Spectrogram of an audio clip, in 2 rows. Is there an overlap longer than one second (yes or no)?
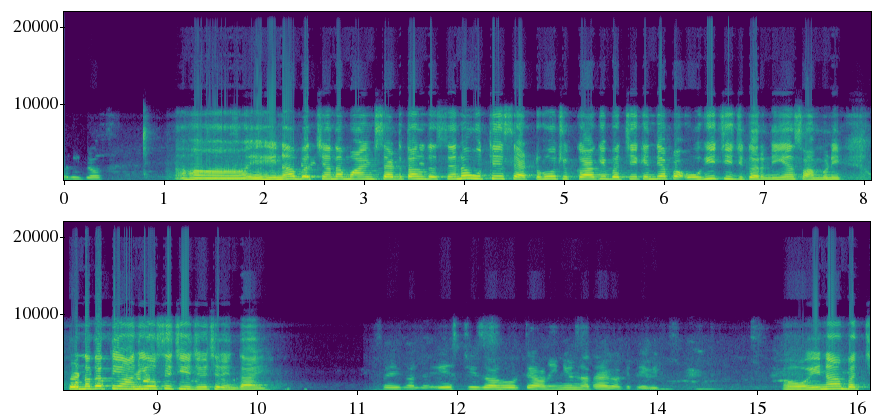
no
